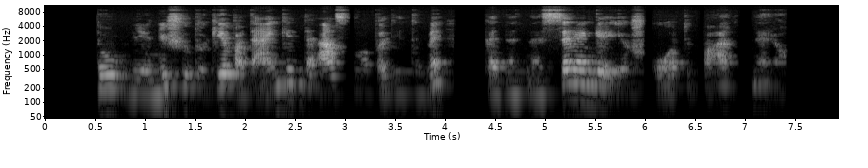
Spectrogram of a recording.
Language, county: Lithuanian, Tauragė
